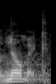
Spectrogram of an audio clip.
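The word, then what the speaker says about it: gnomic: So, and nomic is not spelled with an N, it's spelled with a G. So it even makes it weirder. All right? So nomic. All right. Kind of like a gnome, like in your garden.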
